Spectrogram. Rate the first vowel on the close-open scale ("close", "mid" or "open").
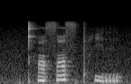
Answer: open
